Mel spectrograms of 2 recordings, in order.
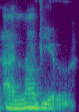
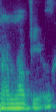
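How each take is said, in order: First: Soft, quiet, emotion rising; choked up. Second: Soft, quiet, heartfelt; tender I love you. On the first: Real, not acted. Retelling the widow's story, quietly choked up. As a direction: let the feeling catch in the words. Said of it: "I get emotional saying that". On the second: Retold or imitated. Husband at the plant gate to wife, soft and tender. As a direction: say it gently like a husband's goodbye. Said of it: "he reached over and said".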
